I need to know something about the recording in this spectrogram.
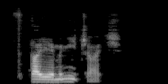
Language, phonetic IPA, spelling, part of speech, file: Polish, [ˌftajɛ̃mʲˈɲit͡ʃat͡ɕ], wtajemniczać, verb, Pl-wtajemniczać.ogg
